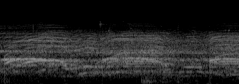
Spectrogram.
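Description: Live basketball court sound: a ball being dribbled on a hardwood floor under a mix of crowd and player voices.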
